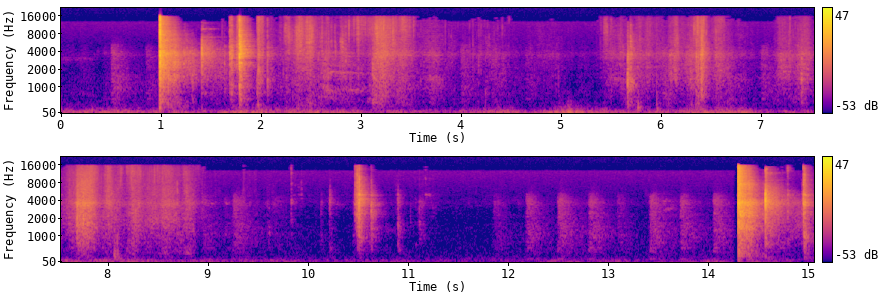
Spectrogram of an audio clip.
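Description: A rifle fires loud sharp shots under a roof outdoors.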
